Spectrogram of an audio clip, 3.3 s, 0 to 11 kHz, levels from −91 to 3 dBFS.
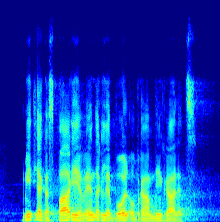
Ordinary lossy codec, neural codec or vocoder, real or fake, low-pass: Opus, 24 kbps; none; real; 7.2 kHz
